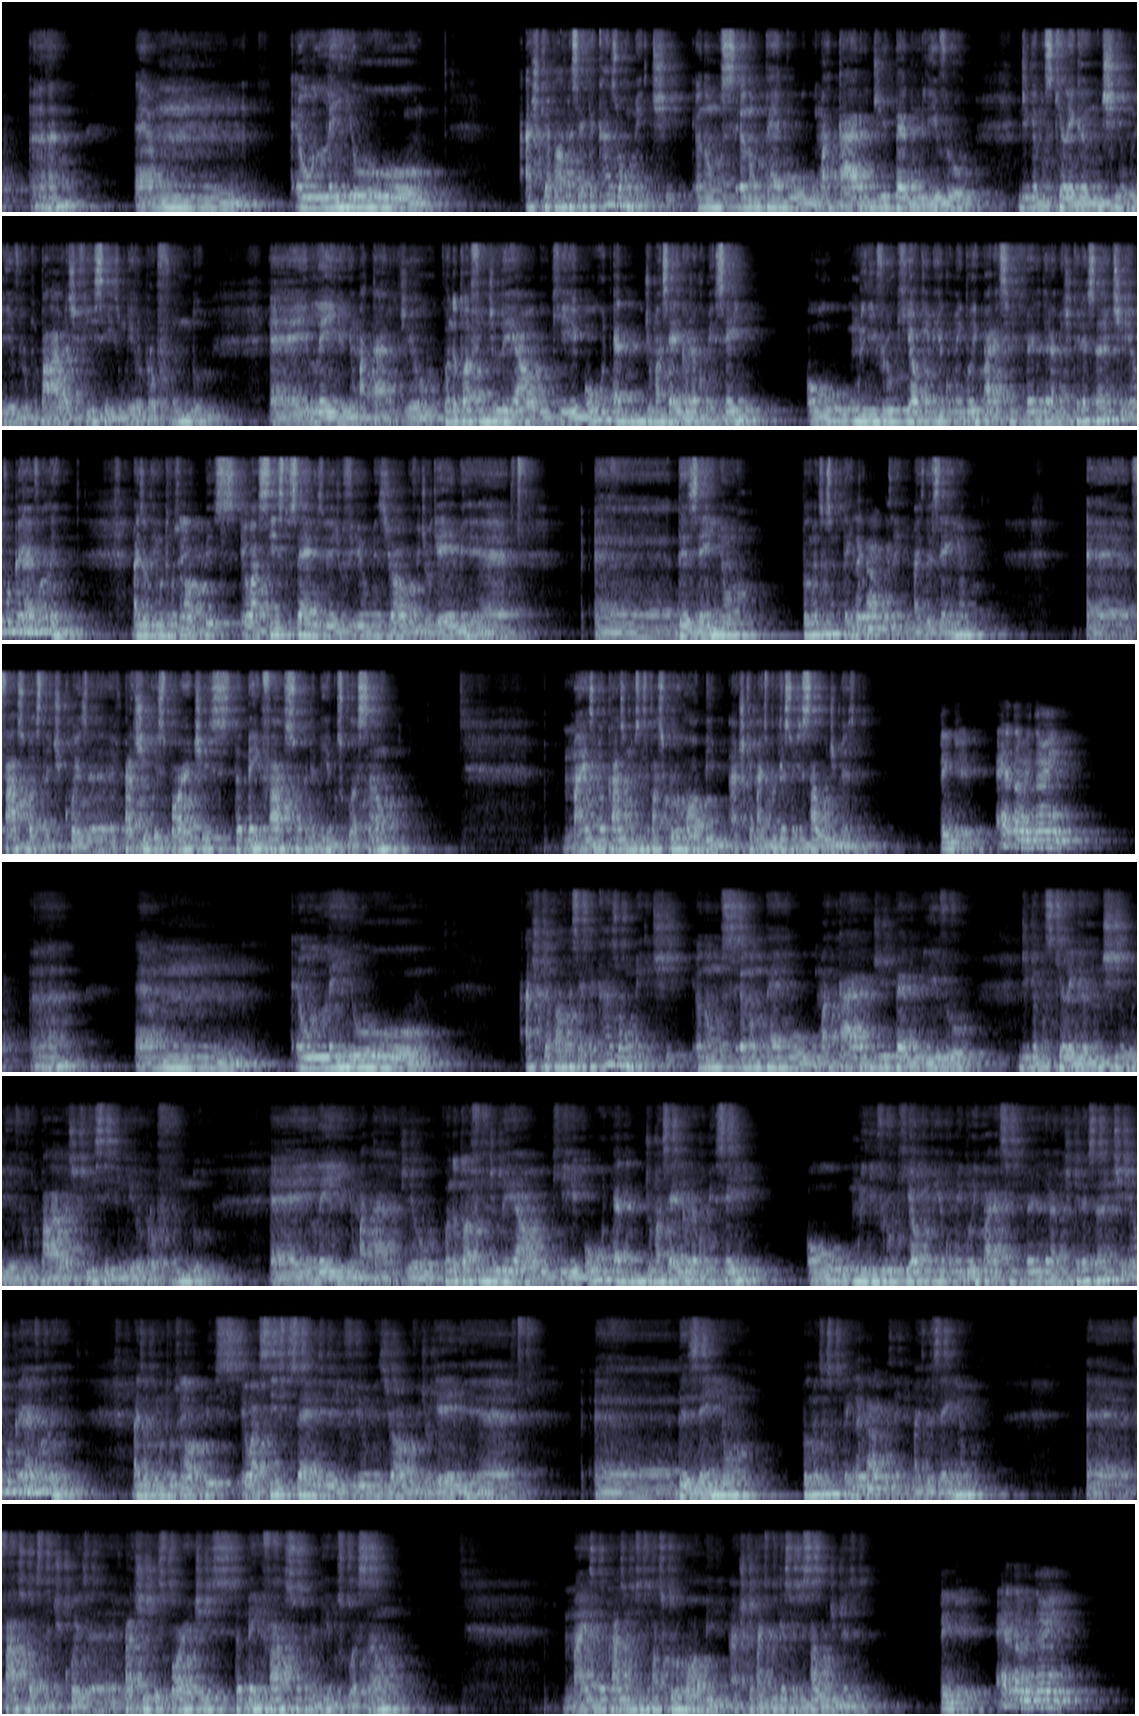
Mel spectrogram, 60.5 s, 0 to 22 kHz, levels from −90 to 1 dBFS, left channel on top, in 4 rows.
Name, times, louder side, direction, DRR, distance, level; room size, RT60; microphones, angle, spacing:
voice 1, 0.4-0.9 1.8-3.3 3.8-5.7 7.0-12.9 13.3-17.9 18.4-25.1 25.9-31.1 31.5-37.5 38.2-40.2 40.9-41.7 42.1-43.2 44.0-44.1 44.7-50.6 51.5-52.4 52.9-56.9, left 1 dB, 85° left, -1 dB, 4.8 m, -31 dB
voice 2, 32.6-33.1 41.6-42.2 57.9-58.4 58.6-59.6, left 1 dB, 30° left, -2 dB, 6.7 m, -32 dB
28.0 x 26.0 x 5.0 m, 1.0 s
head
